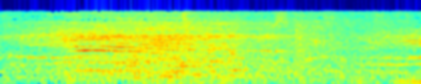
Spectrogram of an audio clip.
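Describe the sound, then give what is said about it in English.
A crowded maternity ward in the Philippines, overflowing with hundreds of new mothers in the late afternoon, hums with overlapping newborn cries and wails, several babies at once, steady and moderately loud, with indistinct voices murmuring underneath. “nothing prepared me for the sight of a maternity ward overflowing with hundreds of new moms.”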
